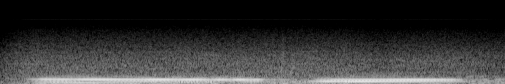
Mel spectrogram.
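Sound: blue whale call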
